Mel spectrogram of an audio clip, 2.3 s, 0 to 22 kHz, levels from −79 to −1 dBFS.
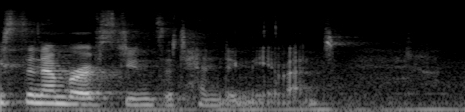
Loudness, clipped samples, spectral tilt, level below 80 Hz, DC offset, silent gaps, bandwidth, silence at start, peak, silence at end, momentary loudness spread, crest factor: -29 LUFS; under 0.1%; -4 dB/octave; -46 dBFS; under 0.1%; none; 16.5 kHz; 0 s; -10 dBFS; 0 s; 23 LU; 22 dB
